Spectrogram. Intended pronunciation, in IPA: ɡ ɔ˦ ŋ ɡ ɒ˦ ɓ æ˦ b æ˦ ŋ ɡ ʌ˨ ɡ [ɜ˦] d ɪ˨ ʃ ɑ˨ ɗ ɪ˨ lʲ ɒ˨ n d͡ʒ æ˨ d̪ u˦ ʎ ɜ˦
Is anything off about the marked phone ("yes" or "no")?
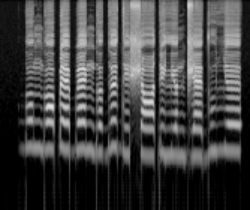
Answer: no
